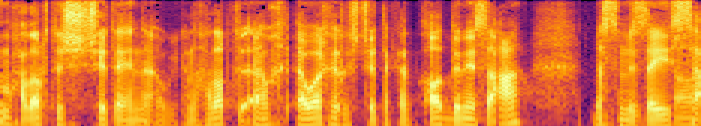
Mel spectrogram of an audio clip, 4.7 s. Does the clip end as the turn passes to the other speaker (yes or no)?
no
